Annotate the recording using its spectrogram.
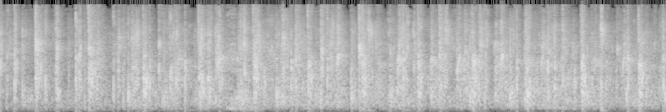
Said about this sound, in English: And I'm proud of the commitment in them defining what success looks like for the port and then delivering. So I think they deserve a round of applause.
